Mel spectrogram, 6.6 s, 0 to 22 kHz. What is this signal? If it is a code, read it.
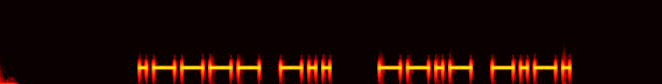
Morse code, heard as a keyed tone, about 17 wpm, 700 Hz. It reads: 1D QC
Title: Field Day Exchanges - 17wpm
